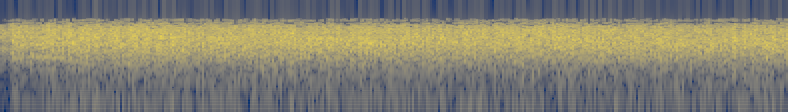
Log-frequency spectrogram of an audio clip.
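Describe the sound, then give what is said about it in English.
A large studio audience applauds loudly and steadily as Milton Berle is introduced on a broadcast, a dense crackling wash of clapping that holds at full strength for the whole stretch, with no voices heard. “Take down the applause sign.”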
